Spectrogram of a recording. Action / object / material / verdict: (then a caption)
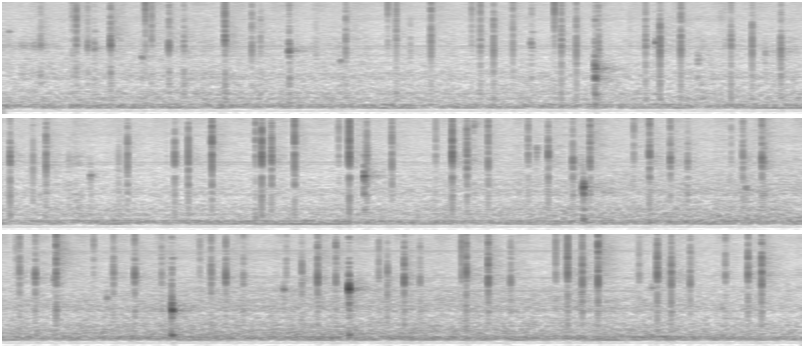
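tap / plastic aroma diffuser dome / plastic / none. Long dark nails tap and scratch the hollow frosted plastic dome of an aroma diffuser with a wood-grain plastic base, held in the hands. Quiet, irregular scratching and light clicky taps run over a steady low hum, with a few sharper, brighter ticks standing out.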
